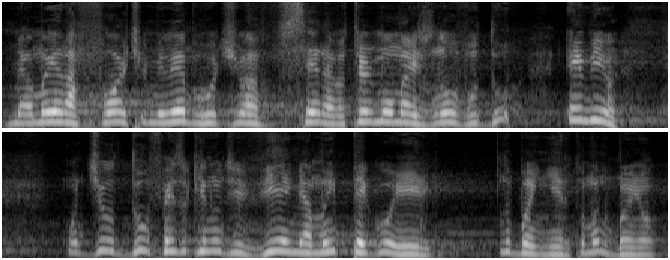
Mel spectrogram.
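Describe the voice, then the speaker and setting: A man preaching a sermon in a church, a pastor with a Brazilian Portuguese accent who moves from soft, folksy storytelling to shouted exhortation. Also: sits high, fast, big-room sound, soft background music. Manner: animated preaching that swings from soft asides to shouting.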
